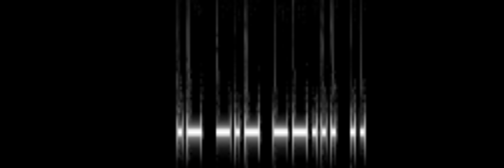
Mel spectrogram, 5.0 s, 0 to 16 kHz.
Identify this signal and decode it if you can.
Morse code, heard as a keyed tone, about 25 wpm, 700 Hz. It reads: AK7I
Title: USA Call Signs - 4 Characters - Repeated 2x - 25wpm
